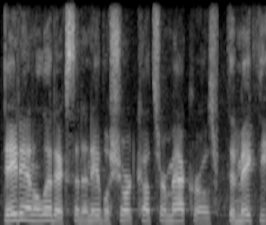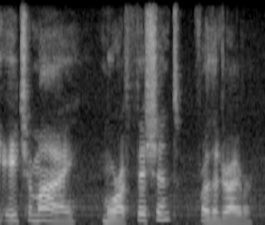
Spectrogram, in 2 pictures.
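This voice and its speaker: A middle-aged man leading product innovation, presenting a car cockpit demo in a measured, clear, scripted way in an indoor demo room. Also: sits high, fairly even intonation, slight background noise. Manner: measured, clear explanatory delivery.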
